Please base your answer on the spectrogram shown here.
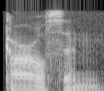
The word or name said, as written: Carlsson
